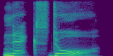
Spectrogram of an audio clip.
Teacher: The T disappears. It becomes next door.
